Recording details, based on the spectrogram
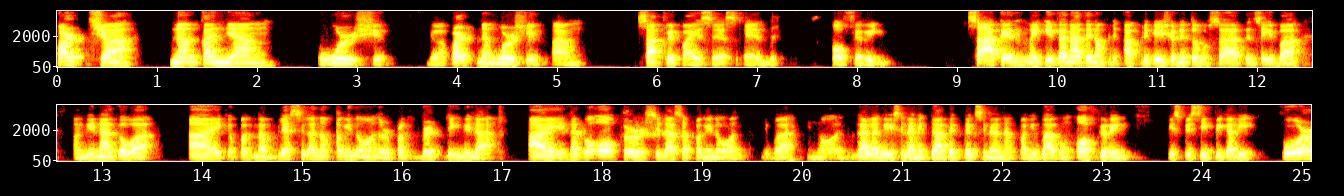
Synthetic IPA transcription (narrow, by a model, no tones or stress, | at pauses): paɹt̪̚ʃa | nɐŋkɐɲaŋ | wɛɹʃɪp̚ | d̪ɪbapaɹt̪̚nɐŋwɛɹʃɪp̚ɐŋ | sakɾɪfajsɛsɛnd̪ | ʔofɛɾɪ̰ŋ | sɐʔaːt̪ɪnmɐhɪkiːt̪ɐnaːt̪ɪnɐʔɐplɪkɐjʃonɪt̪osɐʔaːt̪ɪnsɐʔɪba | ʔɐŋɡɪnaːɡɐwaʔ | ɐjkɐpaɡ̚nɐblɛsːɪlanɐŋpɐŋɪnoʔo̞nɔɹpɐɡ̚bɛɹt̪̚lɪŋnɪla | ʔɐjnɐɡoʔofɛɹsɪlasɐpɐŋɪnoʔo̞nd̪ɪbaɪnoʔɡlaːlɐɡajsɪlanɐɡ̚d̪aːd̪ɐɡ̚d̪ɐɡsɪlanɐŋpɐŋɪbaːɡo̞ŋʔofɛɾɪŋ | ʔɪspɛsiːfɪkɐli | foɹ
